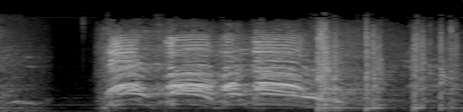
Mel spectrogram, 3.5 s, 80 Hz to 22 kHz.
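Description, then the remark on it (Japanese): A crowd of supporters from Shodoshima, Kagawa Prefecture, cheers for the Volters at a basketball game against a Kagawa team, chanting and cheering in loud, rising-and-falling waves of shouting voices, followed by a few sharp claps or thuds. “実はこの試合7月末にボルターズが合宿を行った香川県の小豆島の皆さんが応援に駆けつけていてその応援がチームを大きく後押ししたんです自分たちが住む香川県のチームとの対戦にもかかわらずボルターズに向けて大きな声援を送ってくれました”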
